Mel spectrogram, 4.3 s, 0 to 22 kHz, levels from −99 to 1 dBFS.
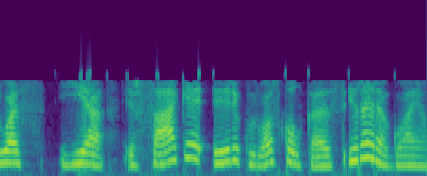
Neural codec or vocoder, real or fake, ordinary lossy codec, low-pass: none; real; AAC, 16 kbps; 19.8 kHz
